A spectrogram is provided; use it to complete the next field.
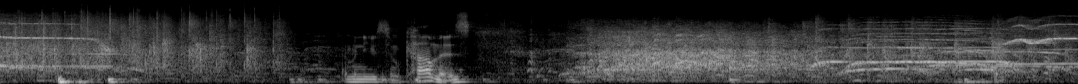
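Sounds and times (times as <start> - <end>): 
audience clapping: 0.0 - 3.0, 7.4 - 10.7
speech: 3.5 - 5.0
laughter: 5.2 - 8.9.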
